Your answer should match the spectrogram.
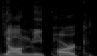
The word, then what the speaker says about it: Yeonmi Park: a wonderful woman called Yeonmi Park, Mm. Yeonmi, and then Park just spelled like normal Park.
